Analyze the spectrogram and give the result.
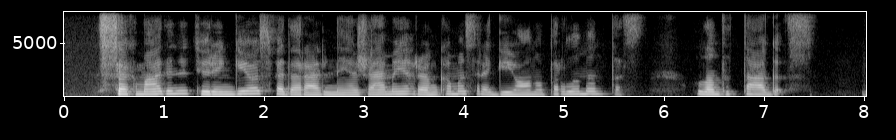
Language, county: Lithuanian, Šiauliai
